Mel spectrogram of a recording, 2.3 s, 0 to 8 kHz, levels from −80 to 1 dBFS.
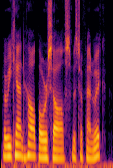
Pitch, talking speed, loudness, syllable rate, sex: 125 Hz, 185 wpm, -14 LUFS, 4.9 syllables/s, male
